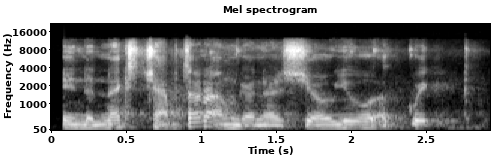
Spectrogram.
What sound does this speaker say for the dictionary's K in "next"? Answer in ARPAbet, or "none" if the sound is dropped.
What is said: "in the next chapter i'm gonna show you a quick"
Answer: K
